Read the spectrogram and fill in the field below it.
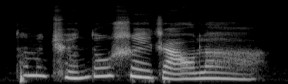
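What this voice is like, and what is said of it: Quiet soft whisper. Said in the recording (Chinese): “小声地说”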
